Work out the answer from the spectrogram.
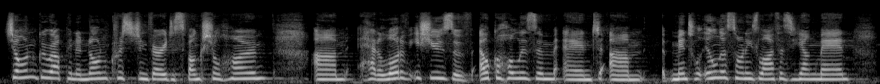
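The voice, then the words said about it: Australian accent. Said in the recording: “we're from Australia. You probably tell from the accent.”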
